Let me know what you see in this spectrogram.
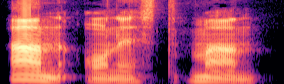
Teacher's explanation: When we pronounce it, we're not saying the H.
